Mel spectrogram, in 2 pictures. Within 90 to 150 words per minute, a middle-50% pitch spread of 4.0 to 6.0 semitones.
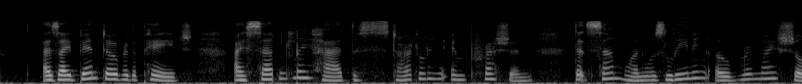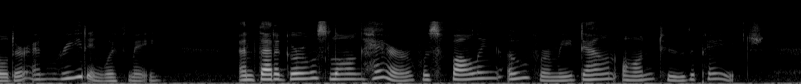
Yes: average, 140 wpm; average, 4.9 semitones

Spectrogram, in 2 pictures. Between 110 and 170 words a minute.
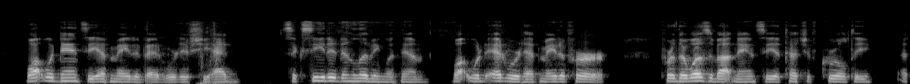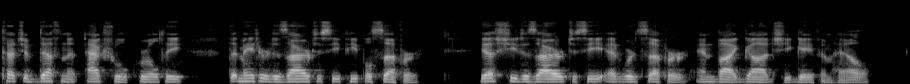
No: average, 190 wpm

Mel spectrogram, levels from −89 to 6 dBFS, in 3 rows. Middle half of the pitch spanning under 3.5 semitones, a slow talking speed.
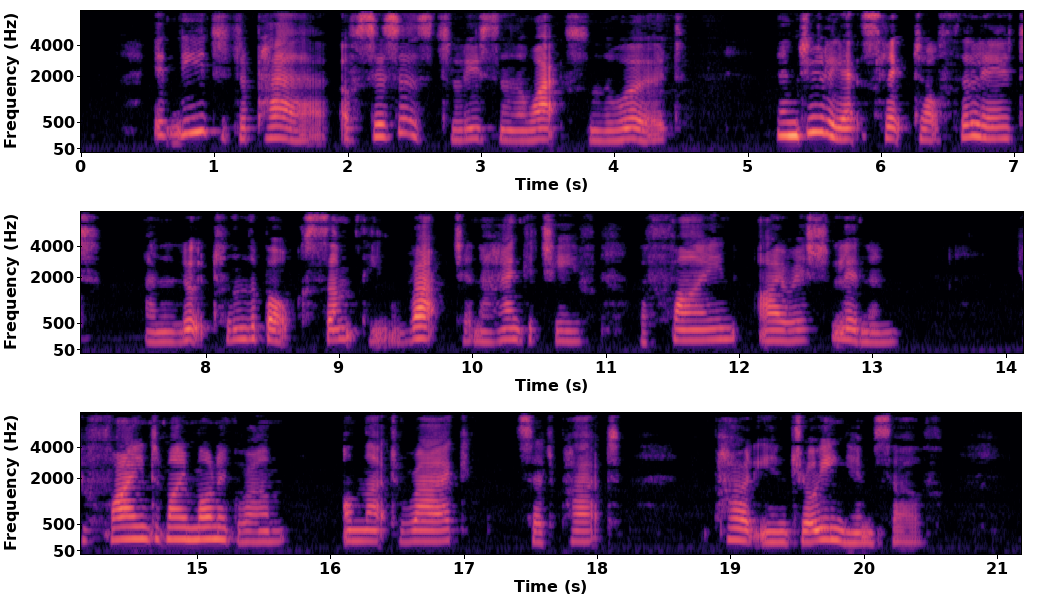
Yes: average, 3.1 semitones; slow, 125 wpm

